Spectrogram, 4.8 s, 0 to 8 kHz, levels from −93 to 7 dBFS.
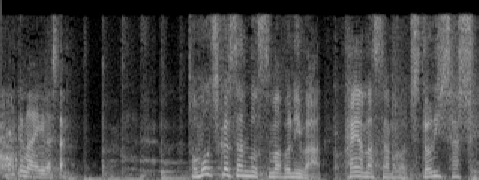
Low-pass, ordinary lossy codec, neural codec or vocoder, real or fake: none; none; codec, 16 kHz, 1.1 kbps, Voila-Tokenizer; fake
